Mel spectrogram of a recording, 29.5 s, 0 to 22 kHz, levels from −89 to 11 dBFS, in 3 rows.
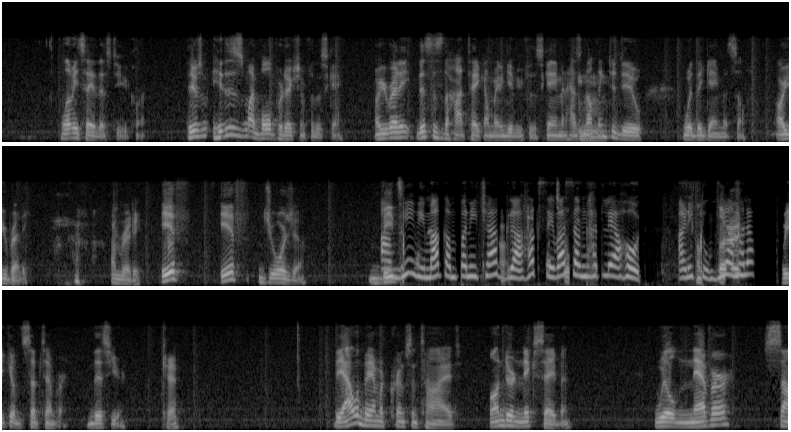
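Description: From 14.86 to 15.44 s the talker's speech sinks sharply, by roughly 40 dB at its deepest, for about half a second. This is speech suppressed in double talk, likely because both ends were speaking at once and the echo canceller, unable to split the near voice from loudspeaker echo, turned everything down. Unlike gating, it is the talker's own voice that ducks.

At 15.83 to 15.89 s a brief echo leak appears: a faint delayed copy of the voice, trailing it by 271 ms and sitting about 20 dB below the direct speech. It likely comes from a loudspeaker-side echo canceller letting part of its microphone pickup through. What sets it apart from suppression is that something is added, a delayed copy of earlier sound, rather than taken away.

Double-talk suppression returns from 15.88 to 17.34 s, the longest stretch at about 1.5 s, again dipping roughly 40 dB.

From 17.64 to 18.09 s the background is gated by the echo canceller. 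The room tone drops by about 38 dB for roughly 0.4 s and then snaps back. Here the room sound vanishes, not the voice, which separates it from double-talk suppression.

A second echo leak at 18.56 to 18.61 s is louder, about 10 dB under the speech, at the same 271 ms delay. Suppression follows straight after, from 18.6 to 19.19 s at roughly 40 dB, and once more briefly from 19.54 to 19.64 s, a shallower dip of about 30 dB. Throughout, the band stops near 8 kHz, as the Opus call path and microphone processing shape it.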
